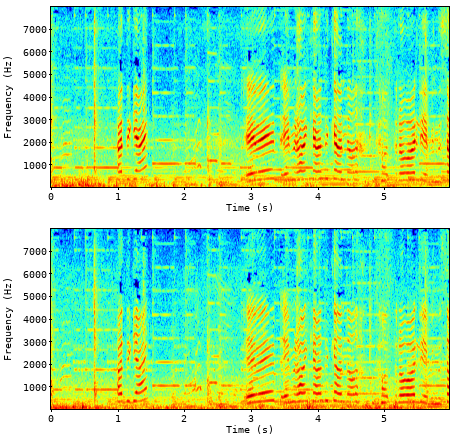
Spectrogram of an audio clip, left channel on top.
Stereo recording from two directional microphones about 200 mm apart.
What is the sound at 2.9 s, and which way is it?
Speech, 10° right (ahead or behind).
